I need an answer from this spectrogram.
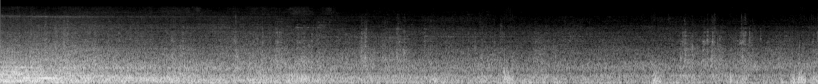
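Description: NJ Transit ALP-45DP locomotive and commuter train passing close by and pulling away, the engine and wheel noise loud at first and then fading steadily as it recedes.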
